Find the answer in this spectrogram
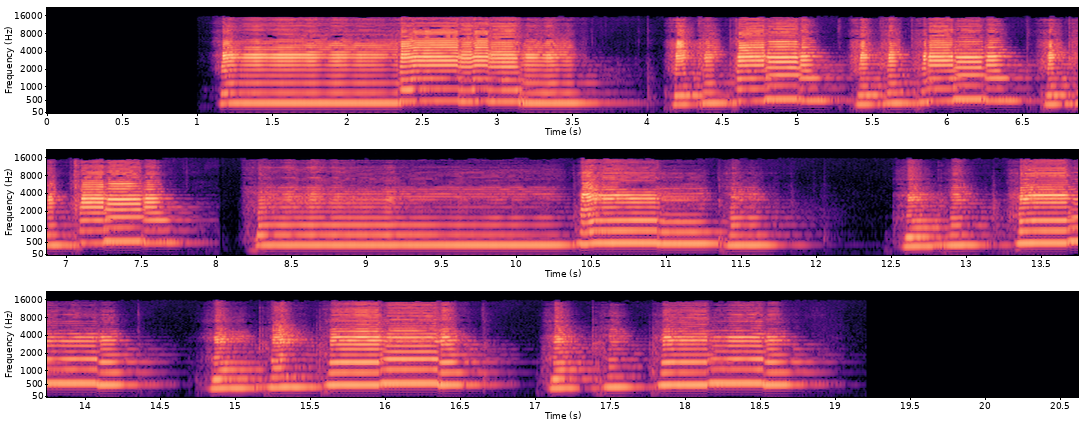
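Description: Solo alto saxophone, unaccompanied, playing a short melody phrase by phrase. It opens with a long held note, then short runs of rising notes, with brief breaks between phrases. It starts about a second in and stops about a second before the end.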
